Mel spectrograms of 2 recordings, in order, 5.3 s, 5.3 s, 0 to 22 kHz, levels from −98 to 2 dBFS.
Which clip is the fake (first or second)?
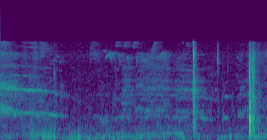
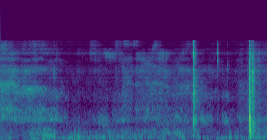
second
